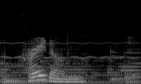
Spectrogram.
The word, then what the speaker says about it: kratom: our everyday lives kratom has been the common pronunciation in the united states so why um why that came about i'm not really sure because even in malaysia it's it's it's kitam so it's it's a different pronunciation but there's no no where is there the cray yeah except for here well you know that's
